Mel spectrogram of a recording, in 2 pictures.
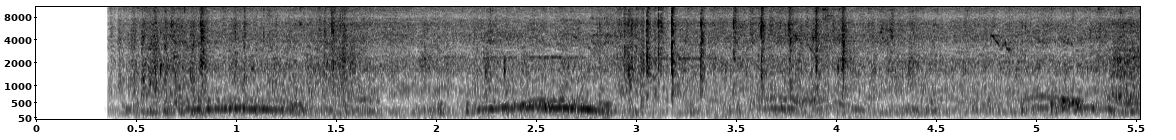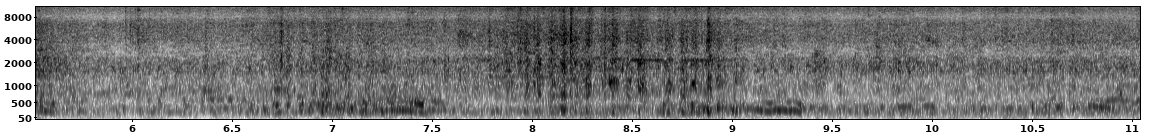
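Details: Fancy pigeons kept at a large pigeon farm in Qatar: low, soft rolling coos from several birds overlap throughout, rising and falling in short arcs, over steady background rustling and a faint hum.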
